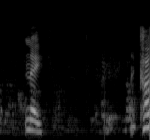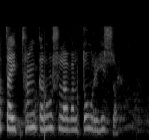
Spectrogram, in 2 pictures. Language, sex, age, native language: Icelandic, male, 12, Icelandic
